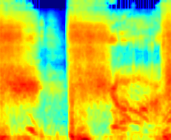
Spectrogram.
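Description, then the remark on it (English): A voice imitates an Indiana Jones movie punch with two loud, breathy, noisy bursts split by a brief pause, the second one longer and rougher, with no words spoken. “That's how you know it was a really hard punch.”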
